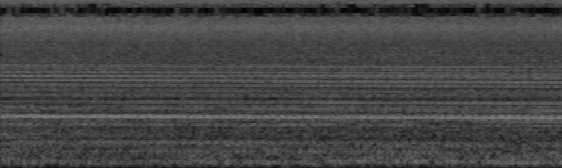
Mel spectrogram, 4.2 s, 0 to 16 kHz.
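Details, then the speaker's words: Okamoto ACC-12.24DX horizontal-spindle reciprocating surface grinder, oil shut off, grinding wheel spindle run once more before spin-down: steady, even whir with constant high hum, no rumble, rub or knock; normal healthy wheel spindle. "So shut off the oil. And one more time on the wheel. Sounds good."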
